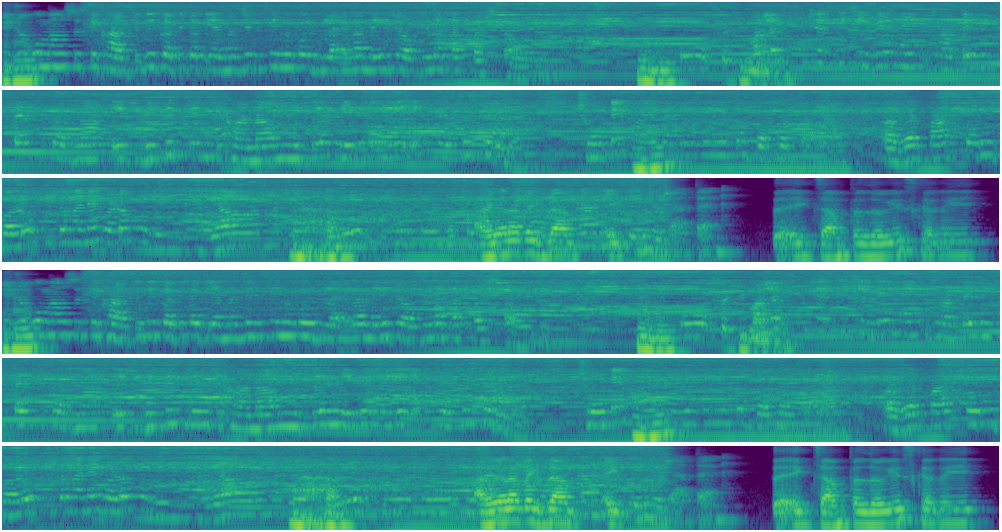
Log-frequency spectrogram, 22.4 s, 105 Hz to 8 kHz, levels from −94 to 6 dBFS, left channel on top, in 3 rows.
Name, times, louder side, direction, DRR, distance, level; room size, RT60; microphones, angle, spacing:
voice 1, 0.0-4.1 5.1-5.3 5.6-18.8 19.1-20.4, equal, 45° left, -2 dB, 1.4 m, -29 dB
sound 1, 0.6-20.0, right 1 dB, 5° right, 0.6 m, -26 dB
voice 2, 4.8-5.1 5.3-5.9 12.2-12.5 17.1-17.6 18.5-19.6 20.8-22.2, right 3 dB, 85° right, 7 dB, 0.5 m, -22 dB
2.9 x 2.2 x 2.6 m, 0.29 s
head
